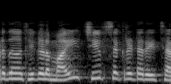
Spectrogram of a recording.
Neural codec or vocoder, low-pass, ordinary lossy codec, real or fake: none; none; none; real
